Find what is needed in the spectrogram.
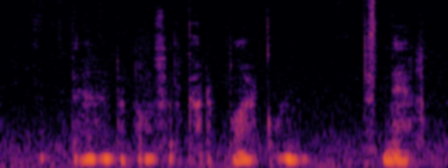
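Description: A woman's quiet, half-whispered muttering in short broken phrases, with a light click near the end.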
